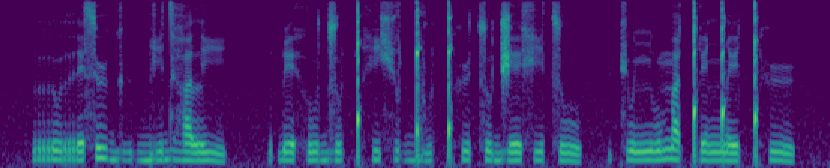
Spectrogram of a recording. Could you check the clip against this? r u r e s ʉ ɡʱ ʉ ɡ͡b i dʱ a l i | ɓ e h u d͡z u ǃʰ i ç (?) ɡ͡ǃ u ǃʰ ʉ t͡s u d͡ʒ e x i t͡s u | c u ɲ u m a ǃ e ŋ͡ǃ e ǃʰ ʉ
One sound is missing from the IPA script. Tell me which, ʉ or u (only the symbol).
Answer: u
